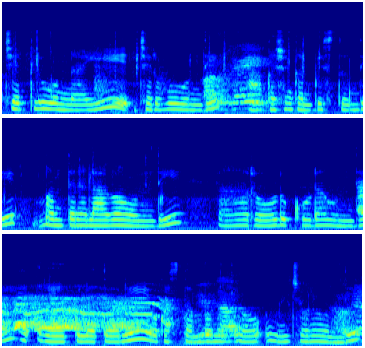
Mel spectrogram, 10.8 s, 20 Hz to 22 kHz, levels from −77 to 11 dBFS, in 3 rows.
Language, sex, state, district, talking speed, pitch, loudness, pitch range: Telugu, female, Andhra Pradesh, Guntur, 90 wpm, 205 Hz, -31 LUFS, 195-220 Hz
